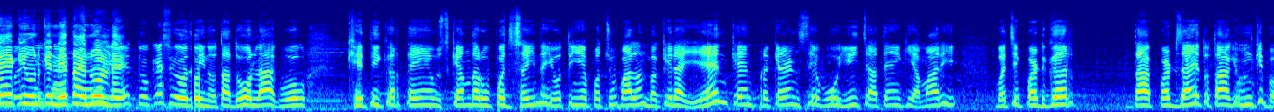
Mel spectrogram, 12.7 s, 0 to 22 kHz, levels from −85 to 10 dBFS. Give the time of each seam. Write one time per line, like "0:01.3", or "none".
0:01.9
